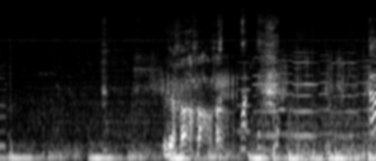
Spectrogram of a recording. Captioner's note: laughing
